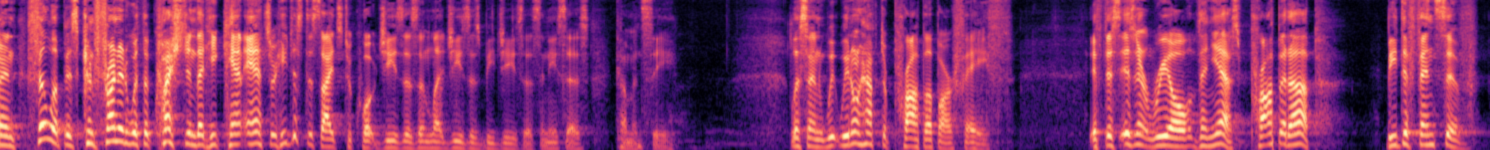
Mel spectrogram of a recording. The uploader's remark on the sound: Delivered on 27 February 2022 at Grace Church of La Verne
